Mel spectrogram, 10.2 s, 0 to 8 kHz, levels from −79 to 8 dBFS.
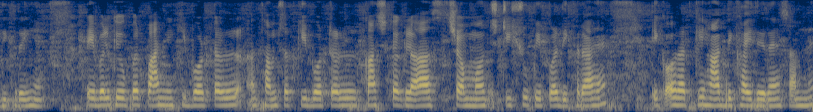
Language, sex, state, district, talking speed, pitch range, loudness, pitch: Hindi, female, Uttar Pradesh, Jalaun, 175 wpm, 180-190 Hz, -19 LUFS, 185 Hz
